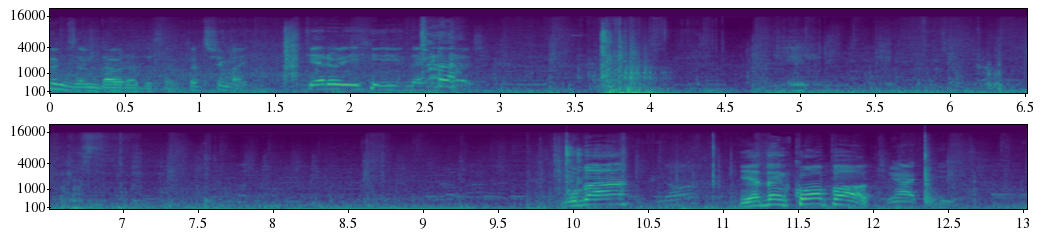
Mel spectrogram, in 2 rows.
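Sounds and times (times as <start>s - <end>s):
car tyres rolling slowly: 0.0s - 11.5s
background music: 0.0s - 13.0s.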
